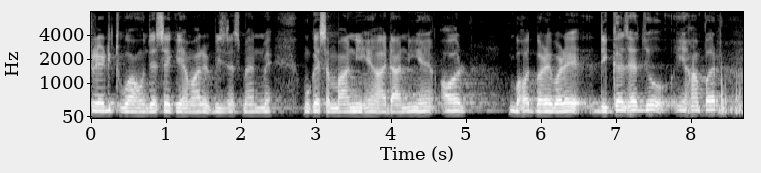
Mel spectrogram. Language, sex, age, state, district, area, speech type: Hindi, male, 18-30, Uttar Pradesh, Sonbhadra, rural, spontaneous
